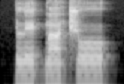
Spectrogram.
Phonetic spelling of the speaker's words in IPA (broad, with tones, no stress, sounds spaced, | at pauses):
l e˦ ɡ͡b ã˦ t͡ʃ o˦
